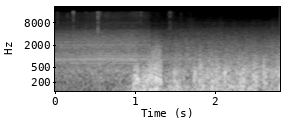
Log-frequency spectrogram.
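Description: An electric fan starts up and blows air with a low rushing whir.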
